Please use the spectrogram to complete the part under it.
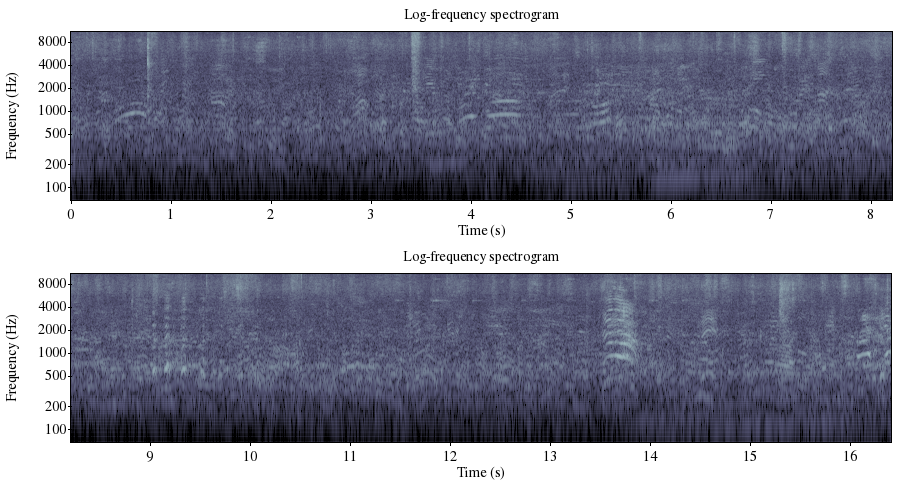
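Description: Young men shout and call out to each other outdoors on a wide open field.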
